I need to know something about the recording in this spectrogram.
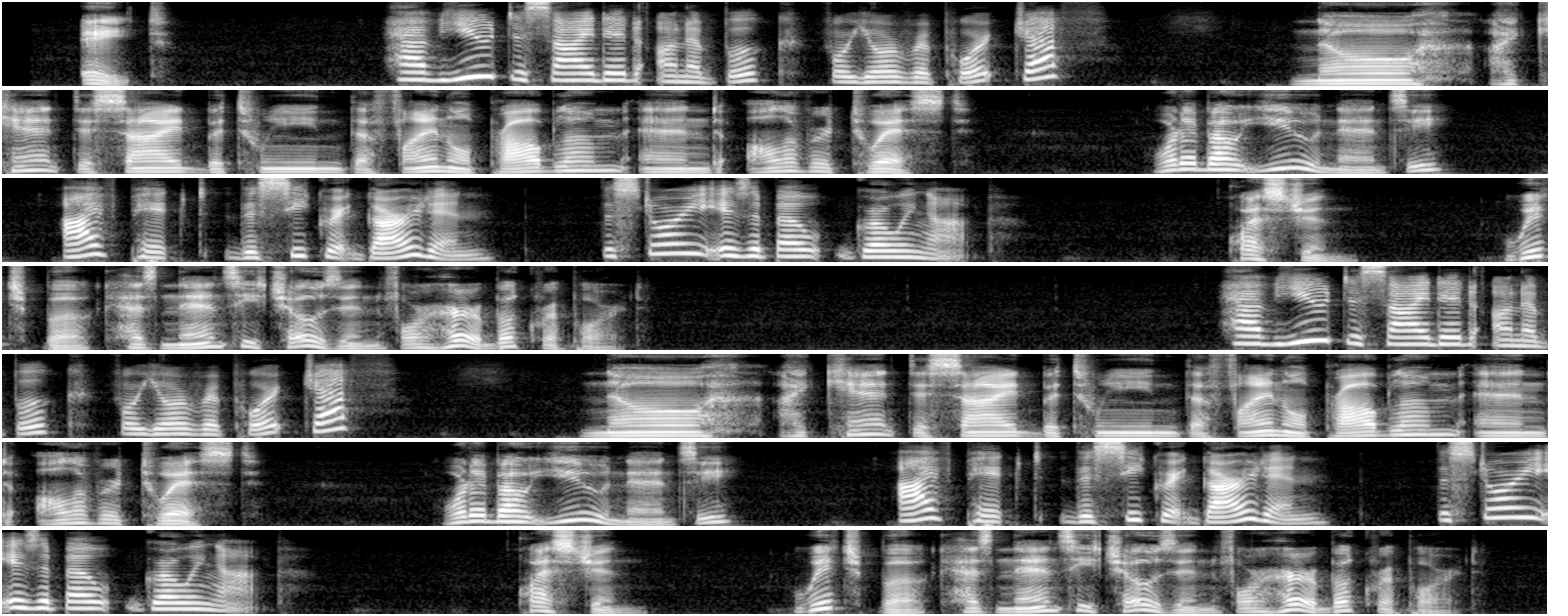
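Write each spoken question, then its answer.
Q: Which book has Nancy chosen for her book report?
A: The Secret Garden.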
